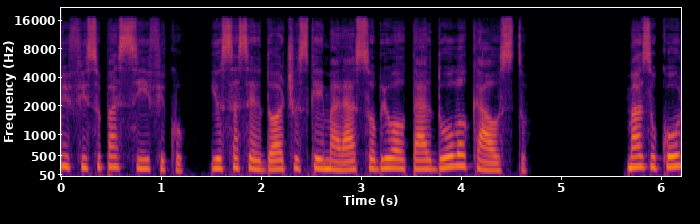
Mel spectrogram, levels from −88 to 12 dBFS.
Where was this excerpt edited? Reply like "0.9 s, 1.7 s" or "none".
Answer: none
